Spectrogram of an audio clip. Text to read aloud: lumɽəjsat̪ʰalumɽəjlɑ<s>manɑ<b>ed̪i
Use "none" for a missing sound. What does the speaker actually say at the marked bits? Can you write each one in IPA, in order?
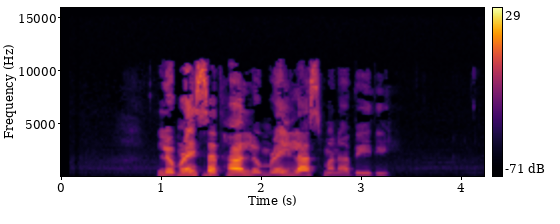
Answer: s, b

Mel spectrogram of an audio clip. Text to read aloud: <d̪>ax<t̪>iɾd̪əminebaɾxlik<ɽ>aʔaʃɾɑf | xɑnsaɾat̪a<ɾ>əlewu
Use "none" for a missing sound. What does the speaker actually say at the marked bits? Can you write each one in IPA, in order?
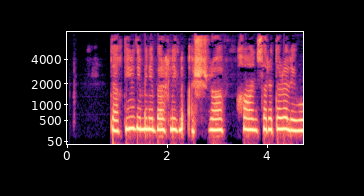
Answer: t̪, d̪, l, ɽ

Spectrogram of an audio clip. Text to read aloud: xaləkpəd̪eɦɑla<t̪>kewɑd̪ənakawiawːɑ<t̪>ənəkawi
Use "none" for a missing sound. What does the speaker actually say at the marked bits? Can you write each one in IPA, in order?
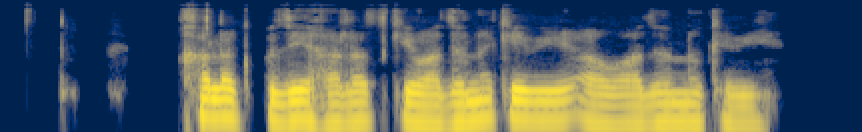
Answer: t̪, d̪

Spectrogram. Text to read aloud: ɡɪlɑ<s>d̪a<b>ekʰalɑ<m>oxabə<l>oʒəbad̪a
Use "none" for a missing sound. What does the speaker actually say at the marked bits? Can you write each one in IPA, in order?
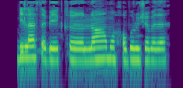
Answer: s, b, m, ɾ

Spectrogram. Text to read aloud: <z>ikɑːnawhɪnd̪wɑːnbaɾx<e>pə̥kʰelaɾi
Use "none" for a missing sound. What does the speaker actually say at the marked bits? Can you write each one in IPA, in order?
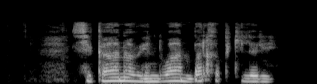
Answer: s, a

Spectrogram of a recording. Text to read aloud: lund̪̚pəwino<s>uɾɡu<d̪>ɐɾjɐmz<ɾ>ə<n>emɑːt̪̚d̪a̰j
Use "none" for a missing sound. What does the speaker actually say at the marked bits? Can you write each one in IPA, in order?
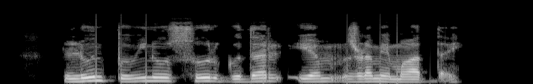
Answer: s, d̪, ɽ, m

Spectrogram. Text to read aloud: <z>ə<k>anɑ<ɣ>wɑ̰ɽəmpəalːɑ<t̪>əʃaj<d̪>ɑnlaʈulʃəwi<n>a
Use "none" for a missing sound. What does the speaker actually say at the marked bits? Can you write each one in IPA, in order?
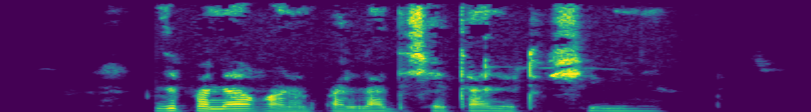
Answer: z, p, ɣ, d̪, t̪, n

